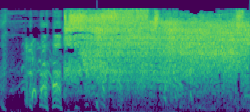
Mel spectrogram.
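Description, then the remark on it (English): An automatic toilet air freshener, which senses when a person gets up after flushing, sprays up into the air with a loud, steady hiss lasting nearly three seconds, right after a few brief voiced sounds at the start. “It sprays up into the air.”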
